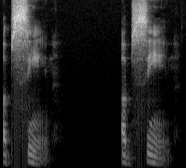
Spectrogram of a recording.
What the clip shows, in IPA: əbˈsin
